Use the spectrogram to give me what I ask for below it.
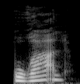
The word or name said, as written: RURALE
